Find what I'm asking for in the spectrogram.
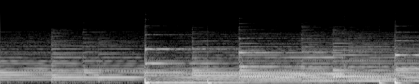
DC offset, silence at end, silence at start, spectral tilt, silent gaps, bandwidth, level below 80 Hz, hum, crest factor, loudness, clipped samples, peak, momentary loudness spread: under 0.1%; 0 s; 0 s; -9.5 dB/octave; none; 6.4 kHz; -26 dBFS; none; 14 dB; -16 LUFS; under 0.1%; -2 dBFS; 4 LU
